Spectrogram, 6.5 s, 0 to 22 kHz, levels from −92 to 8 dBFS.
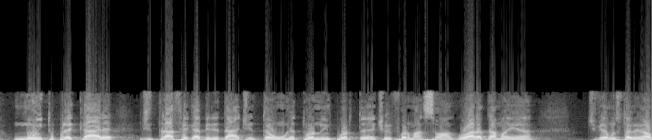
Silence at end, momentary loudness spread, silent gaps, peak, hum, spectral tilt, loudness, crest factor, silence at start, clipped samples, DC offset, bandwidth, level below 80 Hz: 0 s; 6 LU; none; 0 dBFS; none; -6.5 dB/octave; -9 LUFS; 8 dB; 0 s; 2%; under 0.1%; 8.6 kHz; -16 dBFS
